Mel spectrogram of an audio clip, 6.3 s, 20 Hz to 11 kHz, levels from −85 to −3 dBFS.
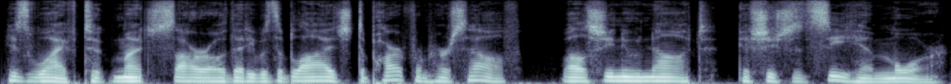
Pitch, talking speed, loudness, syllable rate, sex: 95 Hz, 215 wpm, -18 LUFS, 4.8 syllables/s, male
